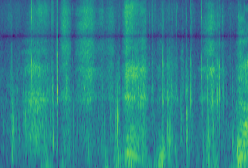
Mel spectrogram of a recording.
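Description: Someone running over grass while holding a phone. Quick, irregular knocks and rubbing from the jolting phone and the footfalls, with breathy noise in between.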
